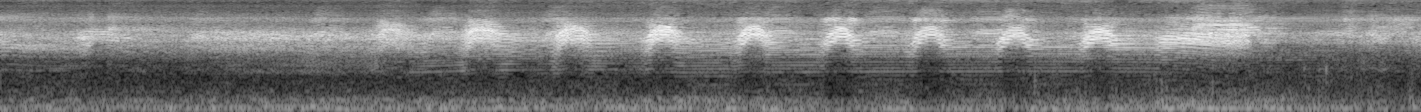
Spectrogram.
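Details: Cicada buzz that builds from a steady high hiss into a clear series of about nine rhythmic, evenly spaced pulses, each a short swelling burst roughly every half second, then settles back.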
